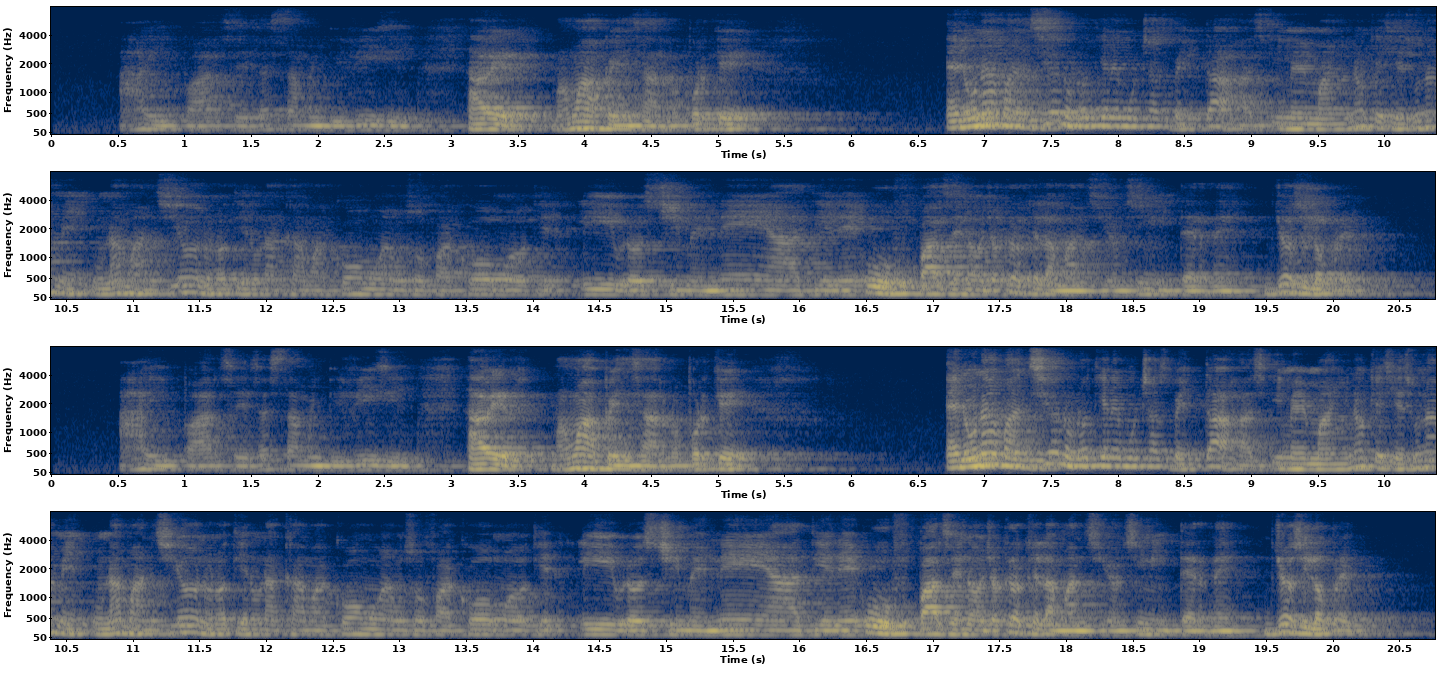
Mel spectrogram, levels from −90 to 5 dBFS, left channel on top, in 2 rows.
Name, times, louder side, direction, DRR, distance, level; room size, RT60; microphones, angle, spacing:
voice 1, 0.5-5.5 6.7-20.2, right 2 dB, 85° right, 1 dB, 1.3 m, -29 dB
14.5 x 11.5 x 7.5 m, 1.4 s
head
